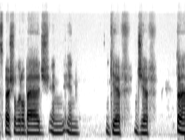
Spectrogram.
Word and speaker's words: GIF: little badge and in GIF GIF don't know how to pronounce that either well I I would I would say that we don't pronounce it J we pronounce it God so it's a gif and it's graphic go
